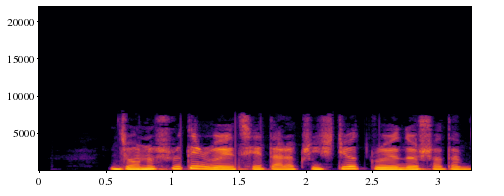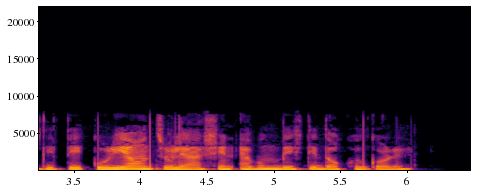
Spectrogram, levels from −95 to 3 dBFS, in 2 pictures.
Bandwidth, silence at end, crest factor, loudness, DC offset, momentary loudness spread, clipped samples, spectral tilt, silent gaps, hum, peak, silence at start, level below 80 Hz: 7.6 kHz; 0.45 s; 16 dB; -20 LUFS; under 0.1%; 7 LU; under 0.1%; -7 dB/octave; none; none; -4 dBFS; 0.55 s; -54 dBFS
